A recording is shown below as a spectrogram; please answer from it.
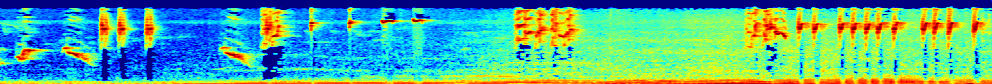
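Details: Energetic sunbird singing: a few sharp down-slurred squeaks, then very high, thin ticking trills and rapid tinkling notes toward the end.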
